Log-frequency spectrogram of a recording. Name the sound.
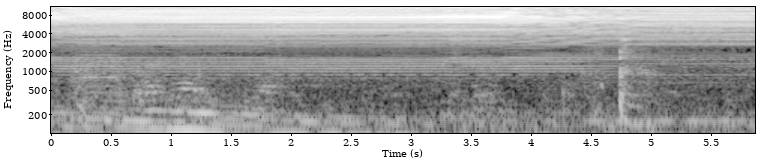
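tattoo machine buzzing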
